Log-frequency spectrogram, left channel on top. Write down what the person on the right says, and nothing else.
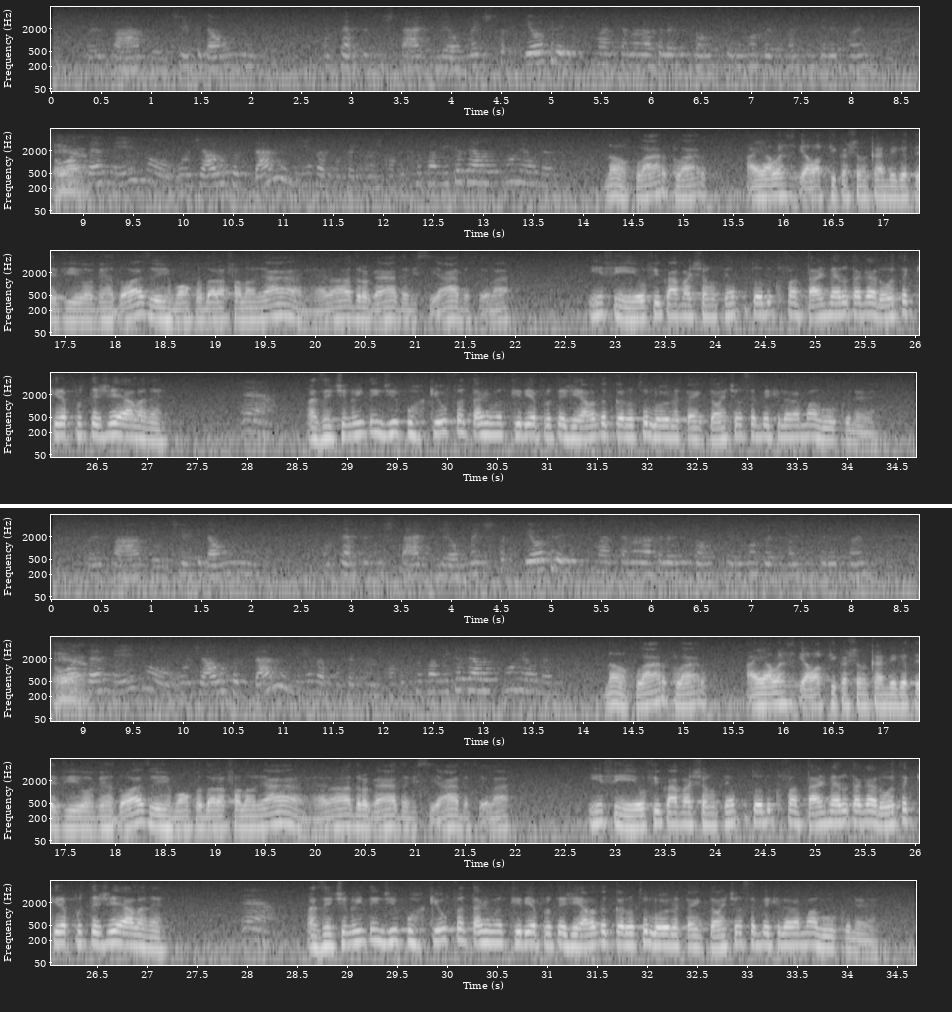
É.
Não, claro, claro. Aí ela, ela fica achando que a amiga teve overdose, o irmão toda hora falando, ah, era uma drogada, viciada, sei lá. Enfim, eu ficava achando o tempo todo que o fantasma era o da garota que queria proteger ela, né?
Mas a gente não entendia por que o fantasma queria proteger ela do garoto louro até então. A gente não sabia que ele era maluco, né?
